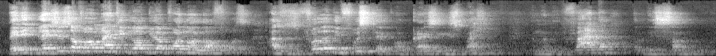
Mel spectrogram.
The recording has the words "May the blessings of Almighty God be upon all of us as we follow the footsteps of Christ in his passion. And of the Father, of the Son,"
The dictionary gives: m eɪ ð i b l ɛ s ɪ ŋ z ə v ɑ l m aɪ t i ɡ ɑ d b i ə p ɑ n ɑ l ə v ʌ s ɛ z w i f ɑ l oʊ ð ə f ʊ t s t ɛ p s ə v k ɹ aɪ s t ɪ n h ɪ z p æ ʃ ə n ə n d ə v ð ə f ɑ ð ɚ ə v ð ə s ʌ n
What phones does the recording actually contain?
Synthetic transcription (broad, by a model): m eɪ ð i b l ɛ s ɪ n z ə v ɑ l m aɪ t i ɡ ɑ d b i ə p ɑ n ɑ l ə f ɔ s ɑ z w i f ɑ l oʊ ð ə f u s t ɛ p ə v k ɹ aɪ s t ɪ n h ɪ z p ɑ ə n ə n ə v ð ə f ɑ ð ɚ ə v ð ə s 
